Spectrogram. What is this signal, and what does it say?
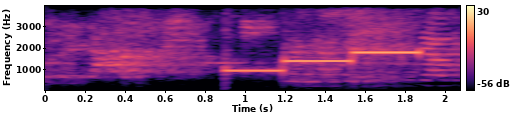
Special information tone, with noise.
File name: out- -2009- - - .39819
